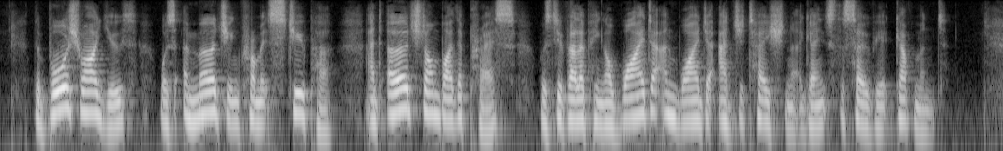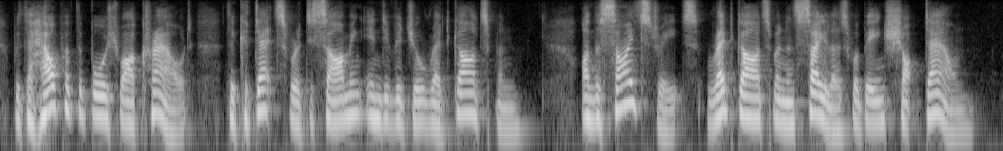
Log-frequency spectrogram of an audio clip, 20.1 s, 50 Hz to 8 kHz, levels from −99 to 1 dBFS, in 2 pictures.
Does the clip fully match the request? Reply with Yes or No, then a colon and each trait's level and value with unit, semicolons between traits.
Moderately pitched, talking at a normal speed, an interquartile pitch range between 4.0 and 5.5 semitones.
Yes: medium, 145 Hz; average, 150 wpm; average, 5.1 semitones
